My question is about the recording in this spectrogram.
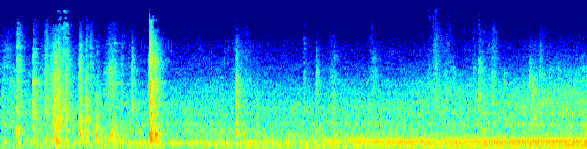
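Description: Kitchen handling sounds: a quick run of light clicks and knocks, the sharpest about two seconds in, with a few more after. Under them runs a low steady hum that grows slowly louder.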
